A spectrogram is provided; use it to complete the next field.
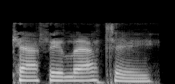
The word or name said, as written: caffelatte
